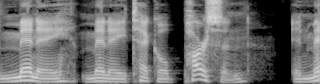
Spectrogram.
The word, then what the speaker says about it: tekel: Mina, and then tekel rhymes with shekel, and then parson.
